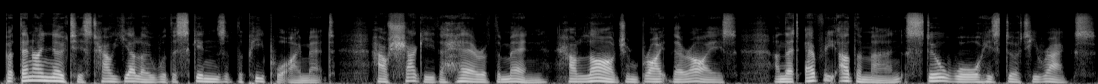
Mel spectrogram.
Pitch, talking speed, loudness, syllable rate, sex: 125 Hz, 200 wpm, -19 LUFS, 4.9 syllables/s, male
